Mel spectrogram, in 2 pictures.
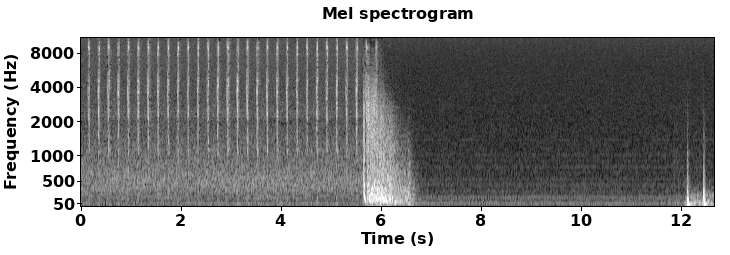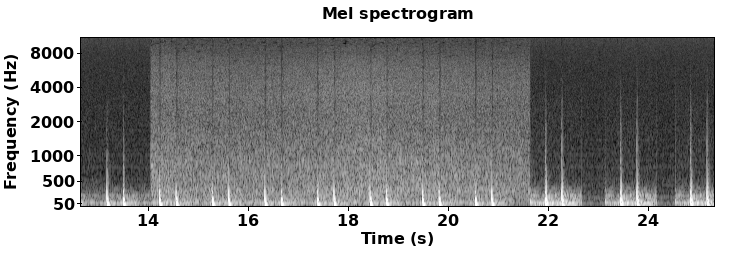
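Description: Film soundtrack effects: a fast, even ticking about four or five times a second, cut off about six seconds in by a loud falling swoop. A low steady hum follows, and about halfway through irregular deep heartbeat-like thumps begin over a hiss that starts and stops abruptly.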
